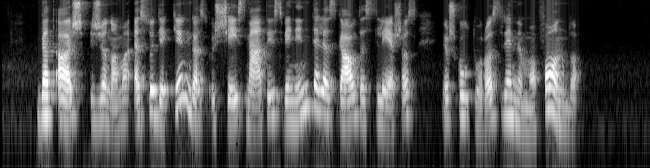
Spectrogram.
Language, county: Lithuanian, Vilnius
